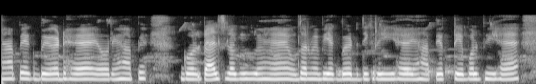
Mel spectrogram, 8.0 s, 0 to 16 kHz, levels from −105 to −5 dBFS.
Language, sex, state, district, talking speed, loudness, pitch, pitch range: Hindi, female, Jharkhand, Palamu, 200 wpm, -15 LUFS, 230 Hz, 230-235 Hz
